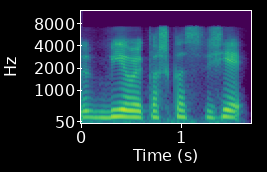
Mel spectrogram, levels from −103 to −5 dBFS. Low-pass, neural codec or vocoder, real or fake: 7.2 kHz; codec, 16 kHz, about 1 kbps, DyCAST, with the encoder's durations; fake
